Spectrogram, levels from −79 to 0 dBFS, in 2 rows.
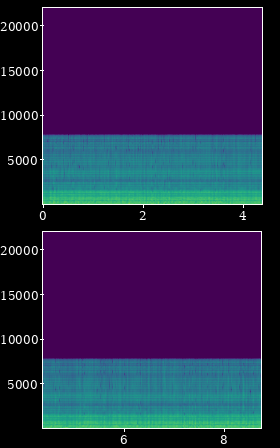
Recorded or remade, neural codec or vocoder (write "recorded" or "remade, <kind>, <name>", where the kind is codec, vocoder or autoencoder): remade, vocoder, BigVGAN v2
